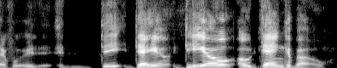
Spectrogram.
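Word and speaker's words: Dayo Odeyingbo: Dio Odengbo. Yep, that's how it's said.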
